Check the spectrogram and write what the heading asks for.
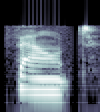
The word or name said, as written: fount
